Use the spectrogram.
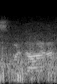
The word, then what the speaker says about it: Spadina: Spadina comes from the Ojibwe word Ishpadina, which means gentle rise to the land in Ojibwe.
